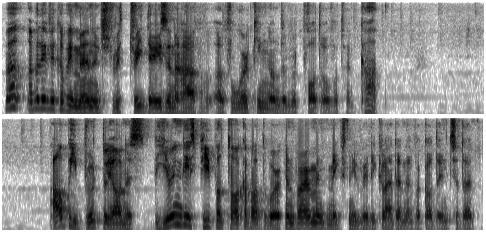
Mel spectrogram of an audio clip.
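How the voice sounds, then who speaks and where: A man's voice: mid-range voice, animated, a little fast, darkish tone, soft background music. Brief: a laid-back man streaming a game, mid-range voice, chatty and profane. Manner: casual, swears, reads lines aloud. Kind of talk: live game playthrough with read-aloud translation.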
